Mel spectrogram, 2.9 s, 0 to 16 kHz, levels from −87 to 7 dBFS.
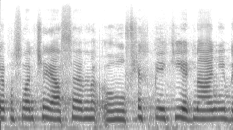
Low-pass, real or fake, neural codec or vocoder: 14.4 kHz; fake; codec, 44.1 kHz, 2.6 kbps, SNAC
